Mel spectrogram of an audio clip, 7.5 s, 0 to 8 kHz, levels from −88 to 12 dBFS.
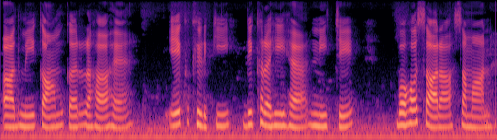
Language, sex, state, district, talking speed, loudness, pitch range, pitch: Hindi, male, Punjab, Pathankot, 110 wpm, -15 LUFS, 190-215 Hz, 200 Hz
